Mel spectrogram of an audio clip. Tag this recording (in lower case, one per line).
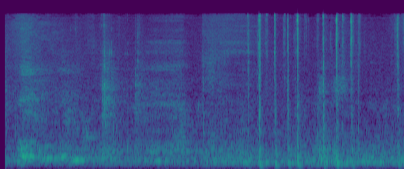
computer keyboard
typing
domestic sounds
